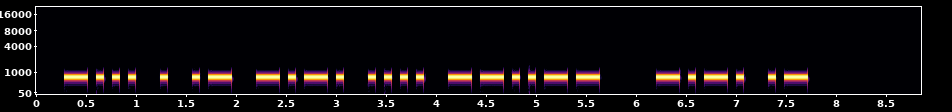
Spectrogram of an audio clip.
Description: Morse code, heard as a keyed tone, about 15 wpm, 700 Hz. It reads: BEACH, CA
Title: Practice QSO - Exchange 1 - Beginning - 15wpm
